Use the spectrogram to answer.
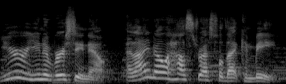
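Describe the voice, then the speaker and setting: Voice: mid-range voice, big pitch swings, quick pace, fairly bright tone, faint music behind. An actor playing a chummy talking university. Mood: smug. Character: personified rival university, chummy and sly.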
